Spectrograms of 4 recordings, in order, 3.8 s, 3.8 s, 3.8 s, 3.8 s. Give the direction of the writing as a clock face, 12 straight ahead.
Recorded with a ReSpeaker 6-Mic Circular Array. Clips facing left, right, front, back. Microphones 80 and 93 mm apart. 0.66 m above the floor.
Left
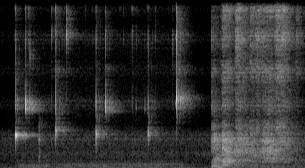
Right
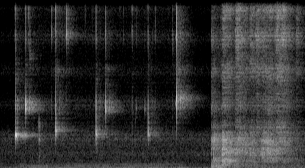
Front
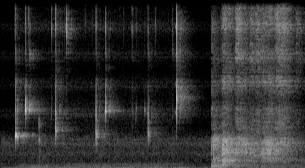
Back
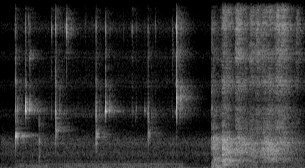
1 o'clock.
